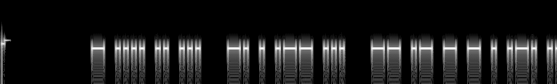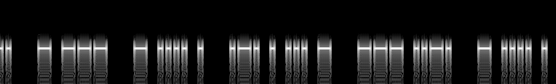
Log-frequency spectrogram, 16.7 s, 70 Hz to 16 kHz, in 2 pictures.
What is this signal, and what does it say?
Morse code, heard as a keyed tone, about 20 wpm, 700 Hz. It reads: THIS NEWS MATTERS TO THE REST OF THE
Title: Sentences with 6-Word Phrases - 20wpm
